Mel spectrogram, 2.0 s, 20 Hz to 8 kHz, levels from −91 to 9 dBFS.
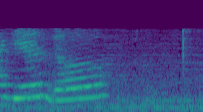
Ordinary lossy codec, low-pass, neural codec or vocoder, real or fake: AAC, 16 kbps; 7.2 kHz; codec, 44.1 kHz, 2.6 kbps, SNAC; fake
